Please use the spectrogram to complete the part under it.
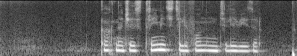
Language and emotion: Russian, neutral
